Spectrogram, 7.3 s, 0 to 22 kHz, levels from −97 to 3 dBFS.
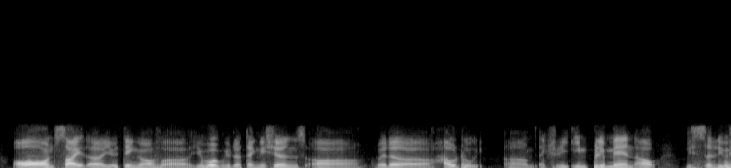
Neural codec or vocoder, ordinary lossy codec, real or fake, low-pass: codec, 24 kHz, 6 kbps, HILCodec; Opus, 24 kbps; fake; 5.4 kHz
